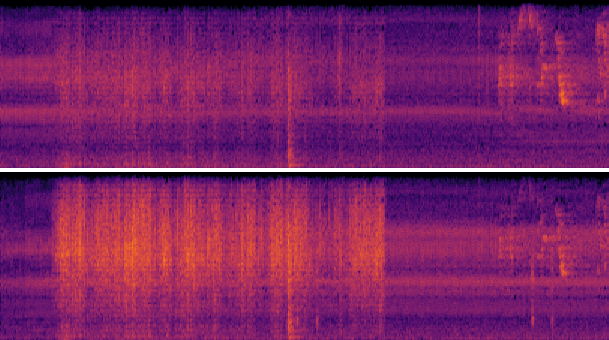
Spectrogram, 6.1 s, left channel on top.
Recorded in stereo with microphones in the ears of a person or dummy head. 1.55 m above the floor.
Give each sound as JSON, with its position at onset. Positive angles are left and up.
{"t": 0.5, "sound": "crumpling", "side_deg": -55}
{"t": 2.9, "sound": "a microwave", "side_deg": -30}
{"t": 5.0, "sound": "a bird", "side_deg": 25}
